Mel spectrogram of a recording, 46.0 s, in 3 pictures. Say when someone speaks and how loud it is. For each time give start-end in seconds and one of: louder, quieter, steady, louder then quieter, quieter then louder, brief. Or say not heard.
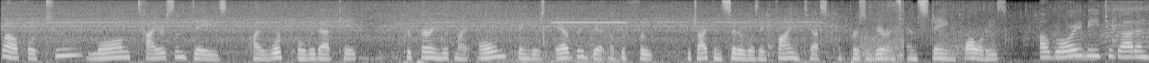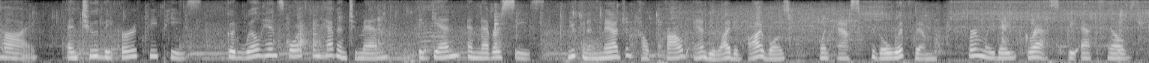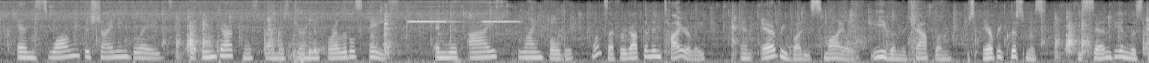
0.0-45.9 steady.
